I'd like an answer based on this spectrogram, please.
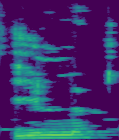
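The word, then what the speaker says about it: ils: And so the last personal pronoun uh they in English becomes ill with an s in French. So uh bear in mind that the s is not pronounced.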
